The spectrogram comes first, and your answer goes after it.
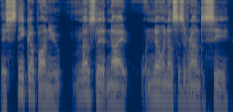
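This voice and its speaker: A resigned male captive in a fantasy audiobook, acted by a man reader. He speaks in a hushed, confiding whisper. The voice is smooth and light, with a mellow softness. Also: lowish voice, normal speed, close to an everyday voice. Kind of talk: audiobook character voice.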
